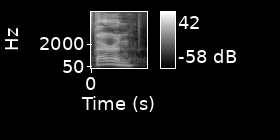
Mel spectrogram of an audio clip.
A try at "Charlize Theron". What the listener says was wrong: Apparently, you're both wrong, by the way, about the pronunciation. Apparently, it's more of like a Thrawn. Or Thrawn, like Thrawn. It's not, there's not like, it's like a one syllable kind of thing.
